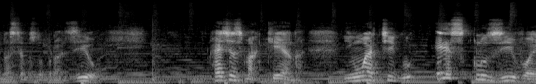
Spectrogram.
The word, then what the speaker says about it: McKenna: Mac de McDonald's, McKenna. A pronúncia é mais ou menos assim, tá certo?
